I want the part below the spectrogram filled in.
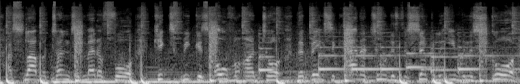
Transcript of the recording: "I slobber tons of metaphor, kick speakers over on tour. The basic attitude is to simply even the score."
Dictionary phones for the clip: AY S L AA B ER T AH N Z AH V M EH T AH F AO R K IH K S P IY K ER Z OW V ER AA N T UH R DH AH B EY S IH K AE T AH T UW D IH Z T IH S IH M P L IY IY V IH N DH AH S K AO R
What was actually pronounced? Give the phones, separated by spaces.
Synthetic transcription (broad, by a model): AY S L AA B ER T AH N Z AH M EH T AH F AO R K IH K S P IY K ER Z OW V ER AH N T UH L DH AH B EY S IH K AE T AH T UW D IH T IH S IH M P L IY IY V IH N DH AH S K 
